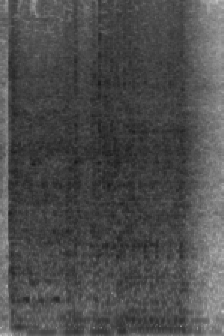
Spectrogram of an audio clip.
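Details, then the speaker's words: Bronco on first start after cylinder head replacement and FiTech EFI install, temporary wiring: catches and roars a couple of seconds then dies immediately; fires but won't keep running, suspected FiTech wiring issue, not confirmed. "so it sounds like we have an issue because it's firing and then immediately dying which I've heard a lot about with this fight Tech stuff"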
